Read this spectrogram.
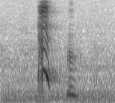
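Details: Two abrupt hiccups in a quiet room: a sharp squeaky catch, then a softer, shorter one; hiccups.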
